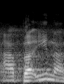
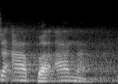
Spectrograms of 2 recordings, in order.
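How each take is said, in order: First: The vowel before -na is an 'ee' sound. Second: The vowel before -na is an 'ah' sound. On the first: The speaker calls it wrong. "tidak boleh dibaca abaina" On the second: The speaker calls it right. "harus dibaca abaana"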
